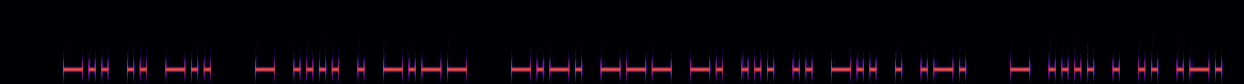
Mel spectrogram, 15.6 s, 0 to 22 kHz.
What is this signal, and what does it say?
Morse code, heard as a keyed tone, about 15 wpm, 700 Hz. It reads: DID THEY CONSIDER THEIR
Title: Sentences from Top 1000 Words - Review Part 6 - 15wpm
